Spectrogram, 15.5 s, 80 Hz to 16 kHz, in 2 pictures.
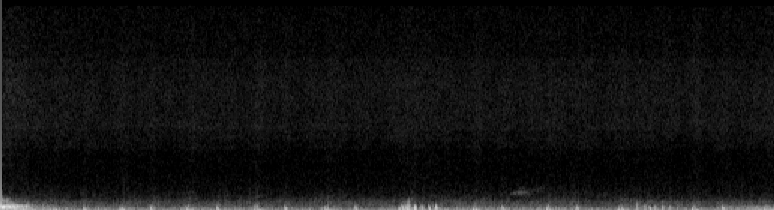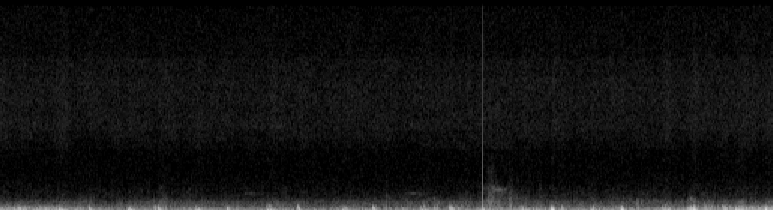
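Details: Female heart auscultated with a stethoscope: regular heartbeats around 86 a minute with brief scraping noise; normal heart sounds.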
